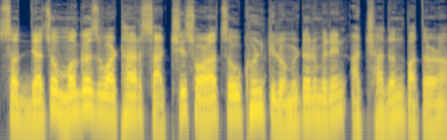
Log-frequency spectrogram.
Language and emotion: Goan Konkani, neutral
